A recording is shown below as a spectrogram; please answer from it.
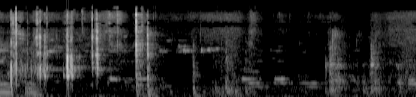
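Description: Handling noise: several sharp clicks and knocks in the first second and a half as a plastic handheld radio and the phone filming it are moved about, then quieter handling.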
